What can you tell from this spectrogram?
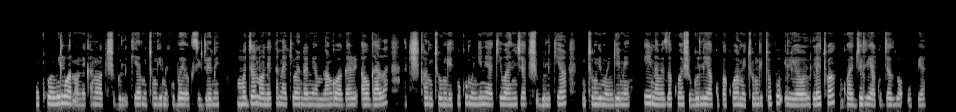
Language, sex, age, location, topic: Swahili, female, 18-24, Nakuru, health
